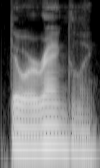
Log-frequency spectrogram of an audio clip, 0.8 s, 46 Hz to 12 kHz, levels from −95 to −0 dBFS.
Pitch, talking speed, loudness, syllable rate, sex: 90 Hz, 240 wpm, -20 LUFS, 8.8 syllables/s, male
